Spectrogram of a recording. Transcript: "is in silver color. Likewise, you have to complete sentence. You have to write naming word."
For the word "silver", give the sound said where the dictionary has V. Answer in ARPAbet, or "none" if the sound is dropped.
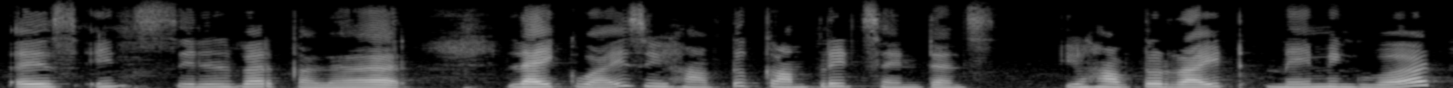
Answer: V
